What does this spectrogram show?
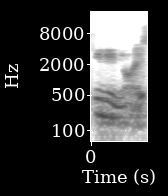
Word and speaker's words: Illinois: You pronounce Illinois Illinois.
